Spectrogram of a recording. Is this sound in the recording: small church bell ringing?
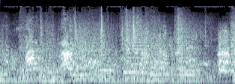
no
